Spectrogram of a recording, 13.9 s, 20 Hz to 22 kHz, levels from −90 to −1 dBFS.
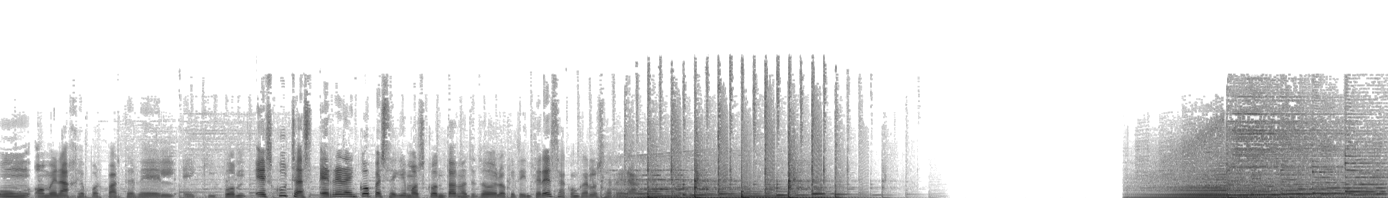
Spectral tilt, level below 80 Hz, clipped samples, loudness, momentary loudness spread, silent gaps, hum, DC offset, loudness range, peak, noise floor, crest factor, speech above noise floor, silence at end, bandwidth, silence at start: -4.5 dB/octave; -30 dBFS; under 0.1%; -25 LUFS; 11 LU; 9.50-10.56 s, 10.63-10.85 s, 10.94-11.22 s; none; under 0.1%; 8 LU; -6 dBFS; -58 dBFS; 20 dB; 33 dB; 0 s; 15.5 kHz; 0 s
